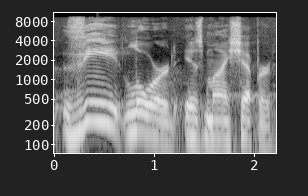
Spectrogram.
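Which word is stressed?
The. The stress is on "The".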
